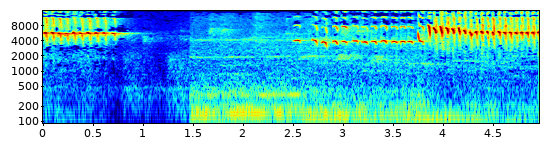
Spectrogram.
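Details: Kolibri Wulung sunbird song used to train birds: a high trill, a brief lull, scattered thin high notes over a low rumble, then a rapid high trill again.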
